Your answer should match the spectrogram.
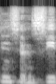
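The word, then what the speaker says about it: Insensé: pero se llama Givenchy Incense o Incense. Creo que es Incense, tiene acento en la última E.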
